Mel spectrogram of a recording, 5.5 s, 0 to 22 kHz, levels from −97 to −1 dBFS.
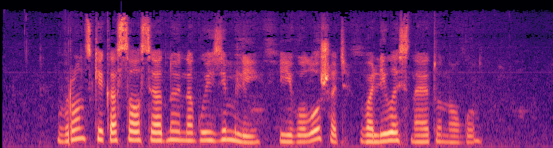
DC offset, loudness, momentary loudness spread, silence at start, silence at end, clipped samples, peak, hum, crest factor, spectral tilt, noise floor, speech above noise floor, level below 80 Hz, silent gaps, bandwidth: under 0.1%; -17 LUFS; 14 LU; 0.55 s; 0.7 s; under 0.1%; 0 dBFS; none; 18 dB; -3.5 dB/octave; -50 dBFS; 33 dB; -52 dBFS; none; 16.5 kHz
